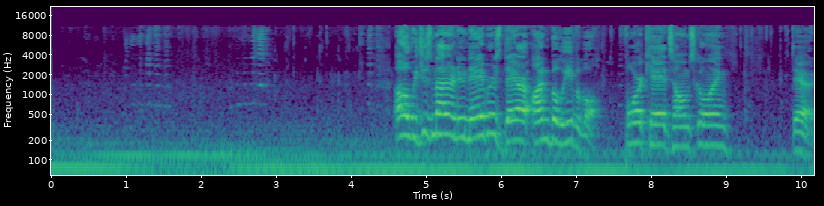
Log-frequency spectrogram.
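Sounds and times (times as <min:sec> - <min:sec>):
steady low rumble: 0:00.0 - 0:10.1
young goats bleating during bottle feeding: 0:01.0 - 0:01.8, 0:02.4 - 0:03.1, 0:03.9 - 0:04.9, 0:07.3 - 0:08.0
speech: 0:04.6 - 0:09.1, 0:09.9 - 0:10.1.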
